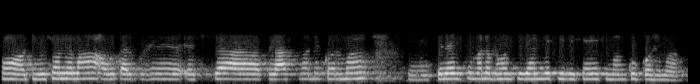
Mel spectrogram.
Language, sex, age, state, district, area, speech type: Odia, female, 18-30, Odisha, Balangir, urban, conversation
